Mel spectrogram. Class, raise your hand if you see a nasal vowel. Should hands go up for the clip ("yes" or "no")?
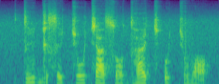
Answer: no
